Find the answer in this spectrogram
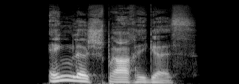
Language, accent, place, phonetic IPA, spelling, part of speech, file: German, Germany, Berlin, [ˈɛŋlɪʃˌʃpʁaːxɪɡəs], englischsprachiges, adjective, De-englischsprachiges.ogg
- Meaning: strong/mixed nominative/accusative neuter singular of englischsprachig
